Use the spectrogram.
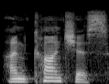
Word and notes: unconscious: American English

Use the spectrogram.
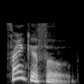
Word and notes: francophobe: British English

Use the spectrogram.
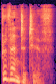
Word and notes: preventative: British English

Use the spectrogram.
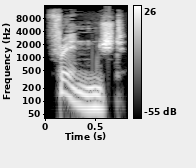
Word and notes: fringed: British English

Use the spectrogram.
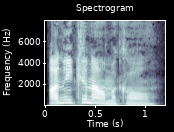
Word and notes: uneconomical: American English

